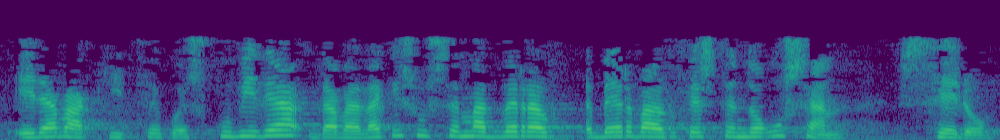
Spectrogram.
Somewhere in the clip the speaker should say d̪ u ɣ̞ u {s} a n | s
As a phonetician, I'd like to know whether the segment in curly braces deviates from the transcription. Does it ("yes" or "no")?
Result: no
